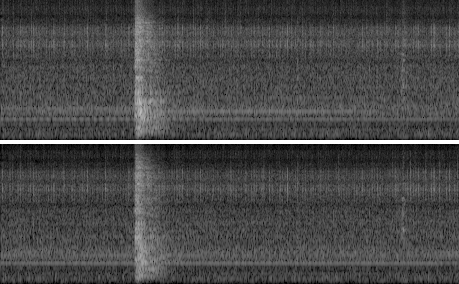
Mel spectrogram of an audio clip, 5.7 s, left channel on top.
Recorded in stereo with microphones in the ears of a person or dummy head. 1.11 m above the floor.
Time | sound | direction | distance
1.7 | a gunshot | 10° left (ahead or behind) | 1.3 m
